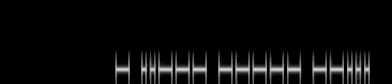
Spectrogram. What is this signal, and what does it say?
Morse code, heard as a keyed tone, about 28 wpm, 700 Hz. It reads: T207
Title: Numbers - Contest Style - 4-Digit 28wpm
